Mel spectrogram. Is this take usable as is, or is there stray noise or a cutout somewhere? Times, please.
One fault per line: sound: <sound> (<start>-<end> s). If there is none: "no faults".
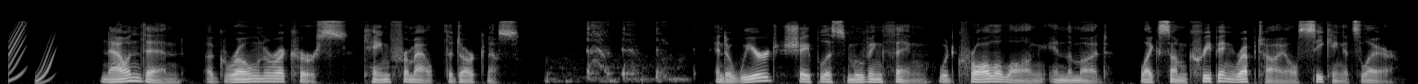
sound: chirp (0.1-0.6 s)
sound: cough (5.4-7.0 s)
